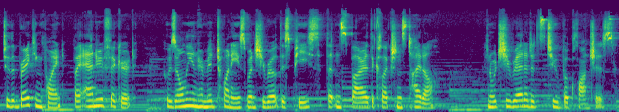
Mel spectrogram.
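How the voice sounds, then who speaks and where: Woman narrator, scripted, measured and earnest, mid pitch, music bed under the read. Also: steady tone. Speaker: narrator and project host. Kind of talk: scripted reading over music.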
